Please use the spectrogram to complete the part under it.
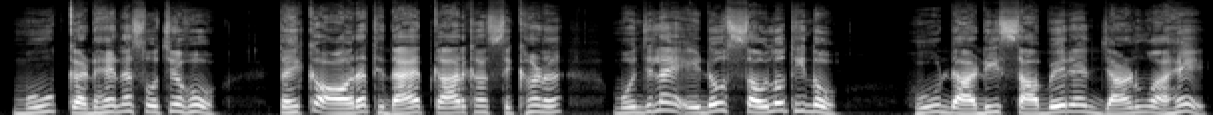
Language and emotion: Sindhi, surprised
